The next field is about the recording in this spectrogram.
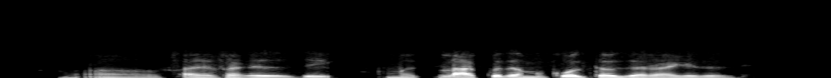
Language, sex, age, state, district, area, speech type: Manipuri, male, 18-30, Manipur, Churachandpur, rural, conversation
